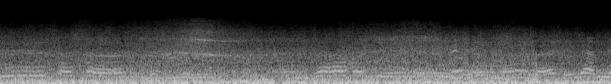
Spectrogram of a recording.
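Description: Steady wind rush and road noise on the microphone of a moving motorcycle, with a voice singing held, wavering notes over it.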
